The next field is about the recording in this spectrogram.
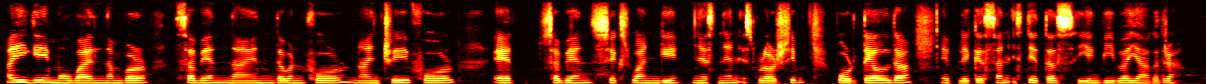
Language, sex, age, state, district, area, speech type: Manipuri, female, 18-30, Manipur, Thoubal, rural, read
